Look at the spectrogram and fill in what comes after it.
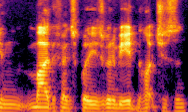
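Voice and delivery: ordinary talk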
